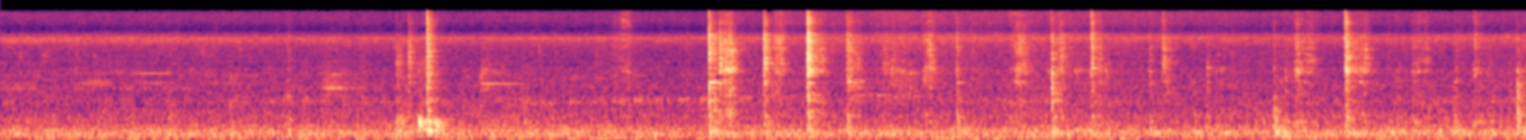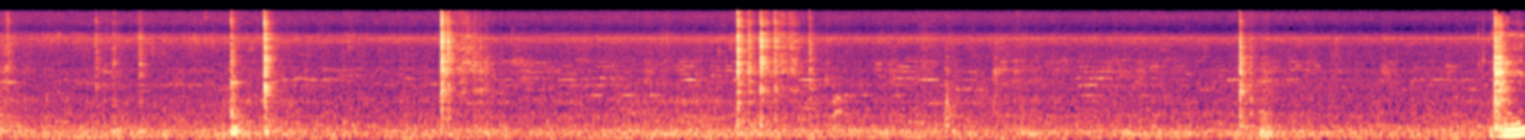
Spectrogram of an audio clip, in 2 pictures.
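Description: Metal spoon clinking and scraping against a frying pan now and then, a dozen or so separate sharp knocks spread irregularly through the stretch, over a steady low background rush.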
